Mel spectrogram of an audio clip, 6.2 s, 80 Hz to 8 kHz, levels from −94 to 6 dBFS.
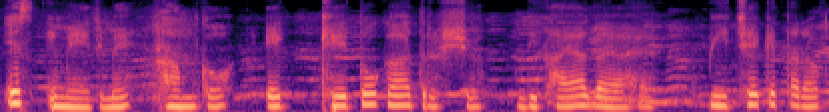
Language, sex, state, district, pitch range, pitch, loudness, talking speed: Hindi, female, Rajasthan, Jaipur, 190-225 Hz, 205 Hz, -20 LUFS, 135 wpm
